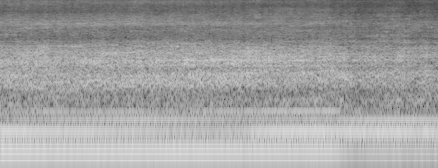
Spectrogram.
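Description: A boat's engine running steadily under a loud rush of turbulent water pouring through a sluice gate. The engine note shifts slightly a little over three seconds in.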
